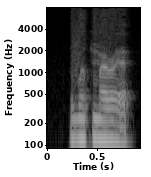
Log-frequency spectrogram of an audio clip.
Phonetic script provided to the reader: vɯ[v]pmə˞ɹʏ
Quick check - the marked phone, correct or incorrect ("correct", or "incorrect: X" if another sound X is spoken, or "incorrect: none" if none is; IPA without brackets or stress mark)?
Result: incorrect: none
